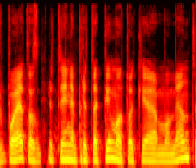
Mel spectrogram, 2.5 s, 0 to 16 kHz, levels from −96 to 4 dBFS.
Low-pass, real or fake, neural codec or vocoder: 14.4 kHz; real; none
